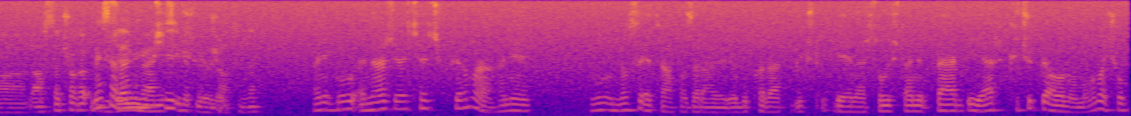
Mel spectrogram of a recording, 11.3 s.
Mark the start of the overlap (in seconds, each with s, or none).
0.9 s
